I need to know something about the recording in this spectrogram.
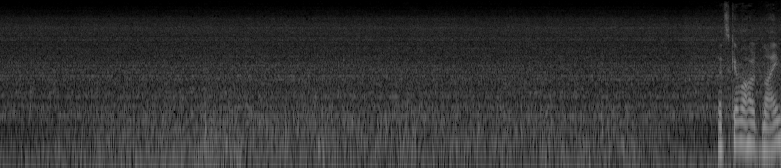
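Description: A steam locomotive idles with a soft, steady hiss of steam.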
